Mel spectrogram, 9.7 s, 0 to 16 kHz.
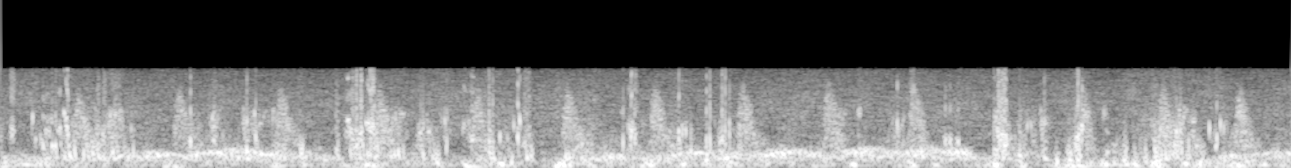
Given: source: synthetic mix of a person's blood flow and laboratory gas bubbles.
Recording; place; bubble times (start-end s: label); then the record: Doppler ultrasound of blood flow; subclavian vein
0.00-0.03 s: bubbles
0.07-0.12 s: bubbles
0.22-1.05 s: bubbles
1.38-2.18 s: bubbles
2.21-2.31 s: bubbles
2.50-3.07 s: bubbles
3.11-3.39 s: bubbles
3.45-3.60 s: bubbles
3.62-4.01 s: bubbles
4.21-4.50 s: bubbles
4.63-4.85 s: bubbles
4.89-5.22 s: bubbles
5.26-5.61 s: bubbles
6.26-6.36 s: bubbles
6.42-6.53 s: bubbles
6.66-7.22 s: bubbles
7.45-7.91 s: bubbles
7.99-8.16 s: bubbles
8.26-8.33 s: bubbles
8.49-9.26 s: bubbles
From the record:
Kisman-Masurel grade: 342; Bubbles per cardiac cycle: rolling drumbeat, 9 or more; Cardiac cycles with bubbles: 100%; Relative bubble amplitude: moderate (0.250 to 0.450); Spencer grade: 3 (all of the cardiac periods contain showers or single bubble signals, but not dominating or overriding the cardiac motion signals); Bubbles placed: anywhere in the cardiac cycle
